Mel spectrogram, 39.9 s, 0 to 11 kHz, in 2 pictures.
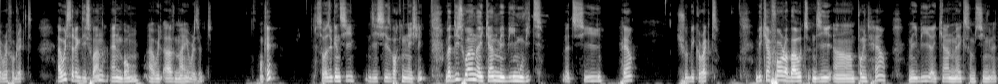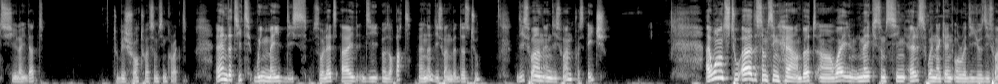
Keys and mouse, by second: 1.4-2.7 drag, 2.9-9.5 middle drag, 9.5 g, 12.2-17.6 middle drag, 17.6 g, 20.7-23.7 ctrl+middle drag, 23.9-26.0 middle drag, 26.0 shift+click, 26.7 shift+click, 28.6-29.3 drag, 30.4 shift+click, 31.5 h, 32.1-33.7 middle drag, 33.7-34.1 drag, 34.1-39.9 middle drag.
